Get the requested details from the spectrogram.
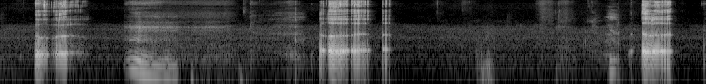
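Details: About four loud, voiced belches in a quiet room with short pauses between them; voluntary burping on command after brushing teeth.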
